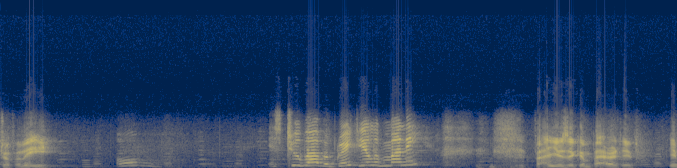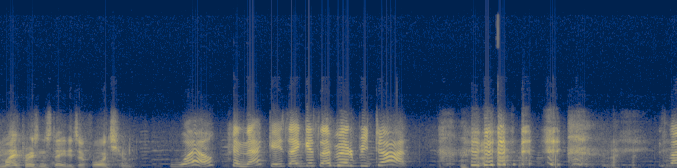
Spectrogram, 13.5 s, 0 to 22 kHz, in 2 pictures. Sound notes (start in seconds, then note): 4.4 laughs; 11.2 all laughing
